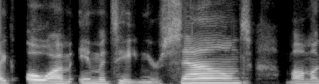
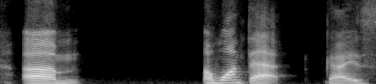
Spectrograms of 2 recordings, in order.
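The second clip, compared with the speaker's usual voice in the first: ordinary talk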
